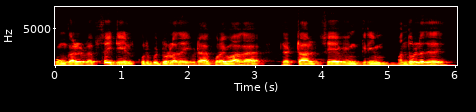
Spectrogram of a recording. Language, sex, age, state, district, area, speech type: Tamil, male, 60+, Tamil Nadu, Nagapattinam, rural, read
